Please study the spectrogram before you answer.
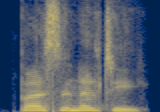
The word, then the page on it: personalty: Indian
